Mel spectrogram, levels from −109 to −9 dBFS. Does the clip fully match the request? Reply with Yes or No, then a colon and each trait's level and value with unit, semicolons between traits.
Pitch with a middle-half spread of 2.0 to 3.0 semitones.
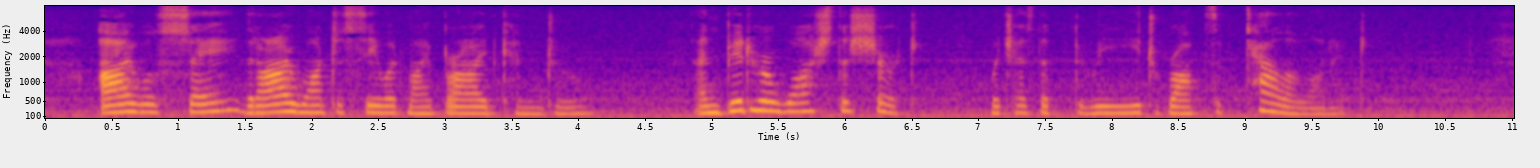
No: average, 3.5 semitones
